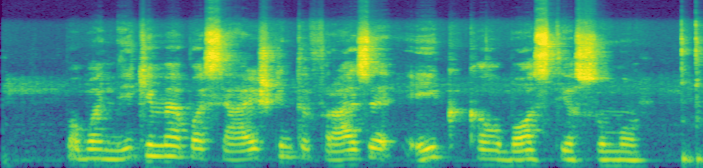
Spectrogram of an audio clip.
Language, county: Lithuanian, Vilnius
